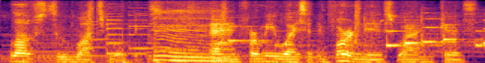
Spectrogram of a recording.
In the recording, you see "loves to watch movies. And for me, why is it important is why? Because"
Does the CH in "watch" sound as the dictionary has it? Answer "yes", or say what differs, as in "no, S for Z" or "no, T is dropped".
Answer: yes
